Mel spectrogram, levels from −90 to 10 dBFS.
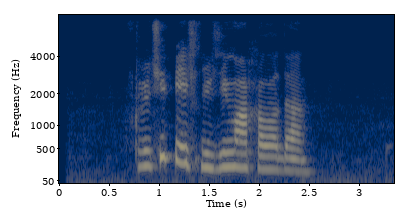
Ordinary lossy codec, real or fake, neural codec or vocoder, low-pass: Opus, 64 kbps; fake; codec, 44.1 kHz, 2.6 kbps, SNAC; 7.2 kHz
